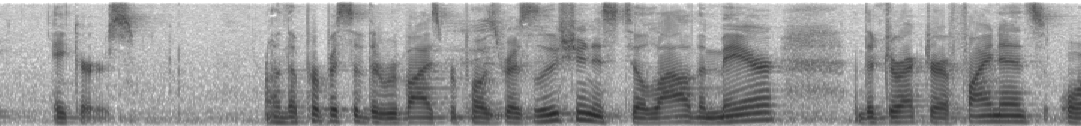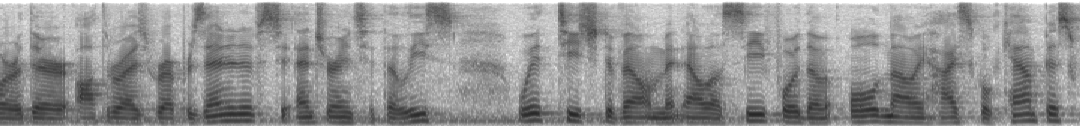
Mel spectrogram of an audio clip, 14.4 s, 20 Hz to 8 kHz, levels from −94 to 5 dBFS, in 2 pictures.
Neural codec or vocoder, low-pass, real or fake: none; 7.2 kHz; real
